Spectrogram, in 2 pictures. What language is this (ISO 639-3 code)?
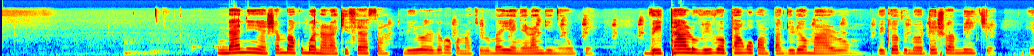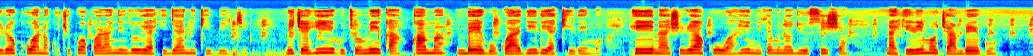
swa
